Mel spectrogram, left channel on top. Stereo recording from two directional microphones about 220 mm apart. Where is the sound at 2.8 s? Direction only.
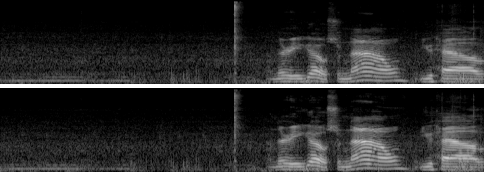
45° right (ahead or behind).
